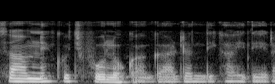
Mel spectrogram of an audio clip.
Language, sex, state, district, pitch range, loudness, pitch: Hindi, male, Himachal Pradesh, Shimla, 115-140 Hz, -16 LUFS, 130 Hz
